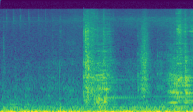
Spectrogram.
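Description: Quiet room noise with a low steady rumble and faint handling of a sheet-metal electrical enclosure, without any distinct knock.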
